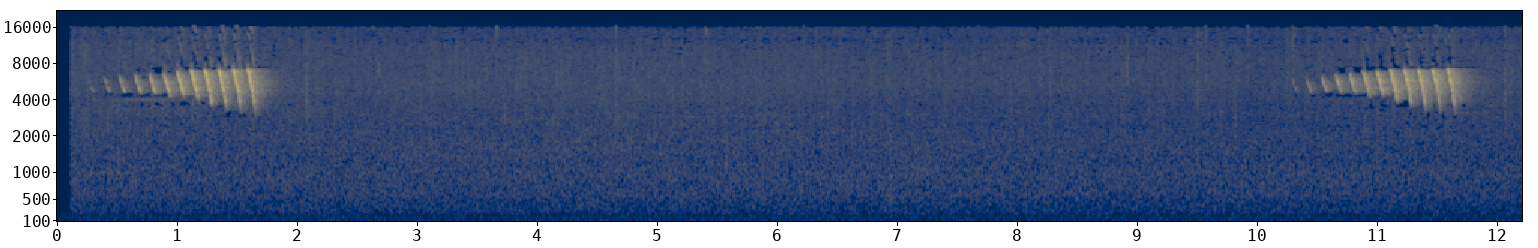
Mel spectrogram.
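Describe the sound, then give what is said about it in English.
A Wilson's warbler sings two short bursts of rapid, repeated high chattering notes that grow louder and then stop abruptly, separated by a long pause over a steady hiss of background noise. “So here's a Wilson's warbler singing.”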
